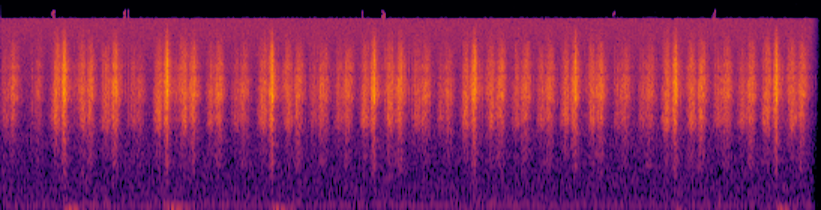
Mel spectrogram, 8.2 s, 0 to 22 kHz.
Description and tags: Tape Shaker 11
Lo-fi tape samples at your disposal.
collab-2, Jordan-Mills, lo-fi, lofi, mojomills, shaker, tape, vintage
